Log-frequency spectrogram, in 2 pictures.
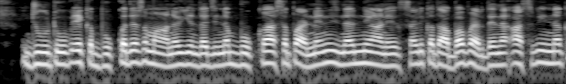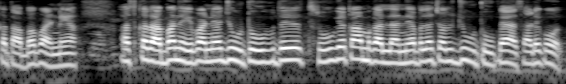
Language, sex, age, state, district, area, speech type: Dogri, female, 30-45, Jammu and Kashmir, Samba, rural, spontaneous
